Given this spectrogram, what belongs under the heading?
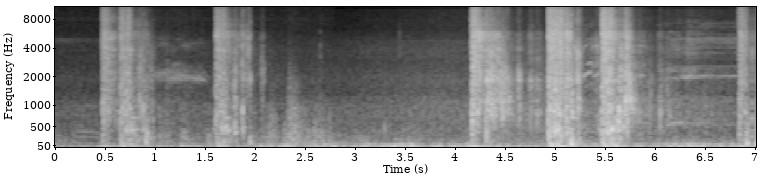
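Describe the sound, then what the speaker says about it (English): Several sharp rifle shots crack out while hunting hogs in high winds in North Texas, two single reports followed by a quick cluster of three, with steady wind noise underneath. "As that shot sequence happened pretty quickly, let me run it in slow motion here"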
